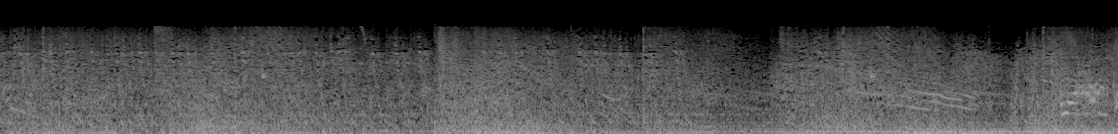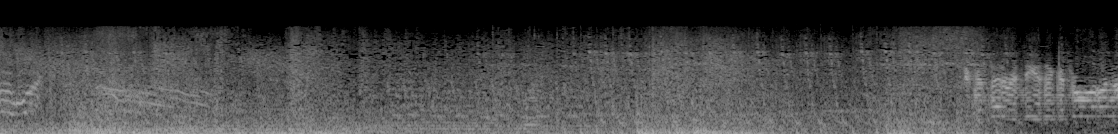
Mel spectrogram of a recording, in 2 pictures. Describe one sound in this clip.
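Laser blasts fire in quick bursts.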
